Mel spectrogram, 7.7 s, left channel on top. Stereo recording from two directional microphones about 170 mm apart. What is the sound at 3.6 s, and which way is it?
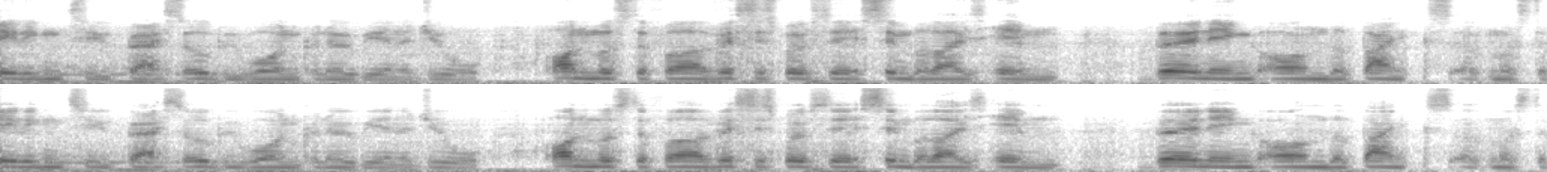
Speech, 25° right (ahead or behind).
